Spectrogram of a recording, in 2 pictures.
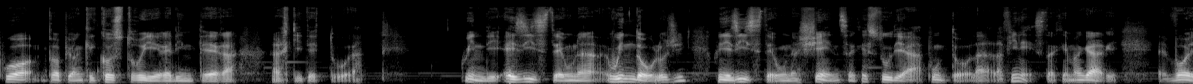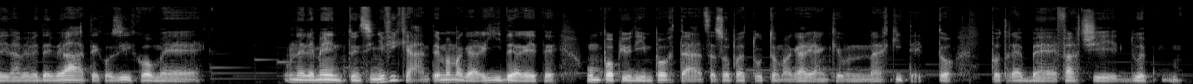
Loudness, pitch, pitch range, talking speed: -20 LUFS, 100 Hz, 85-130 Hz, 120 wpm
